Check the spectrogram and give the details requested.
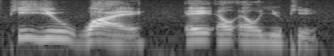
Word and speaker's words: Puyallup: man I'm gonna have to I think it's PU y al lu p and it's pronounced Puyallup not QE QE l now it's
